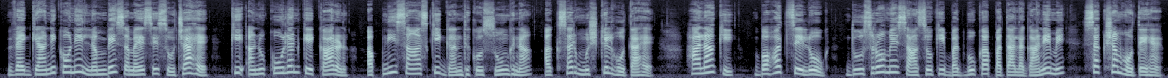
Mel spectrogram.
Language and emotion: Hindi, neutral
